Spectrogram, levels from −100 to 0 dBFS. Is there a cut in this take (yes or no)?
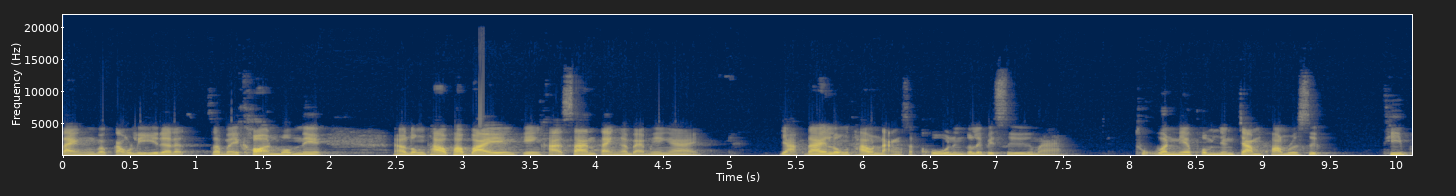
no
